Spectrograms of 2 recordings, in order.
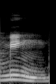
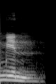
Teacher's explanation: nun matinya ditambah dengan ng. Jadi bacanya ming, bukan min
